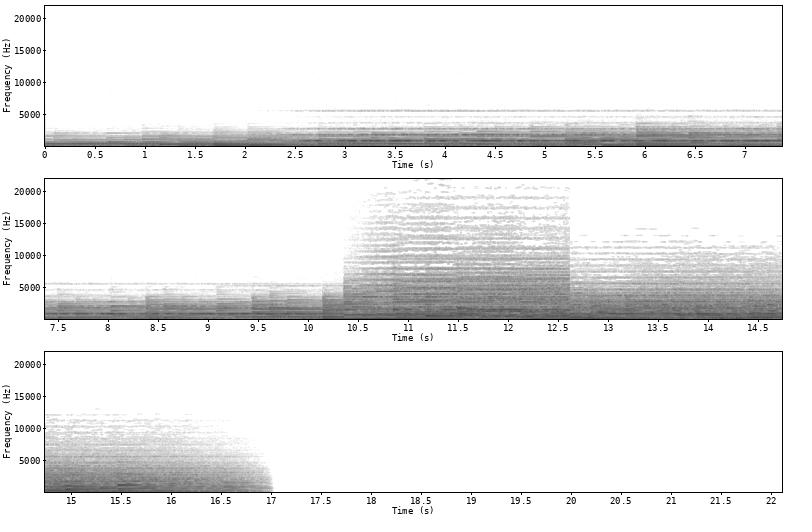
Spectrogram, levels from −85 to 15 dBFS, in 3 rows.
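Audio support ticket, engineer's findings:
Section at the wrong speed, 10.35 to 12.61 s: sound jumps to 1.69x, pitch up about ten semitones, hurried and squeaky, then snaps back. Likely an editor or player resampling that stretch against the wrong clock, so speed and pitch shift together.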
